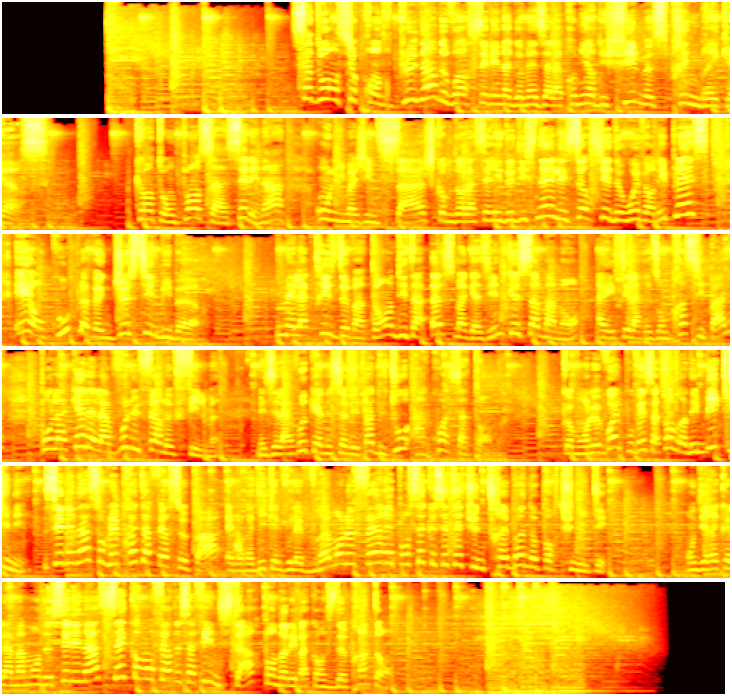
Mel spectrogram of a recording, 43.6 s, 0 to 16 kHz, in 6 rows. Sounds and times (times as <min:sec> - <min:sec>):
Music: 0:01.0 - 0:43.1
Speech: 0:02.9 - 0:07.7, 0:08.6 - 0:16.6, 0:17.3 - 0:35.2, 0:35.9 - 0:40.4.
